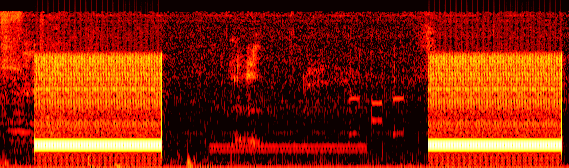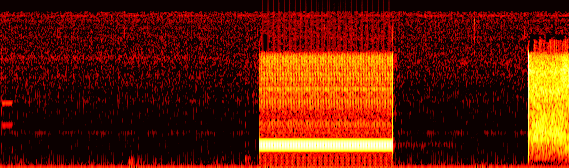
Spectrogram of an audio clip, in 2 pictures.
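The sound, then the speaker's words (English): Telephone line tones as a number is dialed and the call goes unanswered: three steady two-second electronic beeps repeating at even intervals, with faint brief tones and quiet line hiss in between, ending on a sudden burst of noise. “I hope I dialed that right.”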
